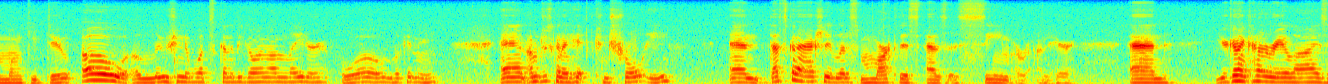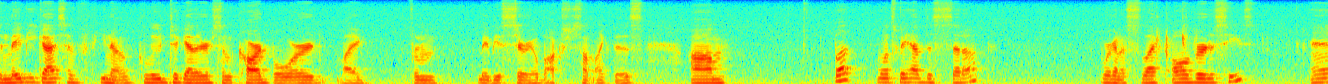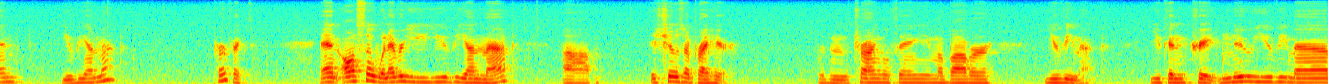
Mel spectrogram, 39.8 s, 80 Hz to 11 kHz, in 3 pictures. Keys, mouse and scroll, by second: 0.0 middle click, 5.6 ctrl+e, 8.7-10.2 middle drag, 10.6-12.2 middle drag, 16.7-18.5 middle drag, 21.5 click, 24.2 a, 24.4 a, 25.8 u, 27.5-29.2 middle drag, 31.1 click, 32.9-34.1 middle drag.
